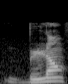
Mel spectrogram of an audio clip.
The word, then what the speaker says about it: blanc: Alors dans ce mot blanc, il y a une lettre muette, c'est le C. Donc on a première syllabe, enfin seule syllabe d'ailleurs, B-L. Le son en c'est A-N et on va avoir le C muet.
